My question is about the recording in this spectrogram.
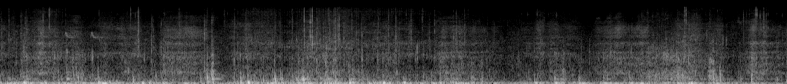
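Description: Mountain bike riding fast down a dirt forest trail: wind buffeting the camera microphone with a low rumble, tyres on the dirt, and the bike rattling over bumps with frequent clicks and knocks.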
